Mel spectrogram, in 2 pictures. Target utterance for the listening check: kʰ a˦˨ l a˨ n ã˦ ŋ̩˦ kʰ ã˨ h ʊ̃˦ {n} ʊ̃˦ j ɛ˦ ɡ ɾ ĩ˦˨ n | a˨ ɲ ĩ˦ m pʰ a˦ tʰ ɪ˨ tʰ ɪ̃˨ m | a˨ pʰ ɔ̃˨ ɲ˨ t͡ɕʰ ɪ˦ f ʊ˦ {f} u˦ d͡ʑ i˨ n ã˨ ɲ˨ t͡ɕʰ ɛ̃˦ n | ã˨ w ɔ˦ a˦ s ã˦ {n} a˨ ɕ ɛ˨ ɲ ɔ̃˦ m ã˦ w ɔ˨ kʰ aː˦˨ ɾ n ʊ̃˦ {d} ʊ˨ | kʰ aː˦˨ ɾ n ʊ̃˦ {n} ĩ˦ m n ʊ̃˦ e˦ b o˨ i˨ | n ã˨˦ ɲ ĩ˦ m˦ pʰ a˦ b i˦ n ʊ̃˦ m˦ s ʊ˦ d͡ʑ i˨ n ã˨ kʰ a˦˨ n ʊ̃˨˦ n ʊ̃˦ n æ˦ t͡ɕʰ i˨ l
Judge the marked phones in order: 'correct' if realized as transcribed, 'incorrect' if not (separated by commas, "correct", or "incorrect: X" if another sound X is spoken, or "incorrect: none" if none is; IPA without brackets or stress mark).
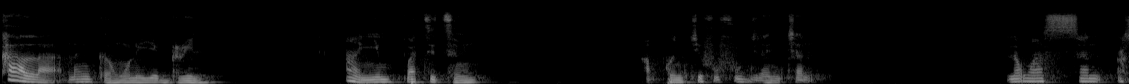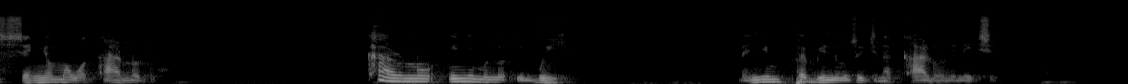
correct, correct, correct, correct, incorrect: ɲ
